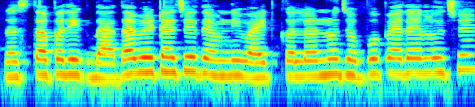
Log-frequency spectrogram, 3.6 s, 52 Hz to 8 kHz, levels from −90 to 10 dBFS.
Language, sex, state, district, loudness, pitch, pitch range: Gujarati, female, Gujarat, Gandhinagar, -15 LUFS, 245 Hz, 230-260 Hz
